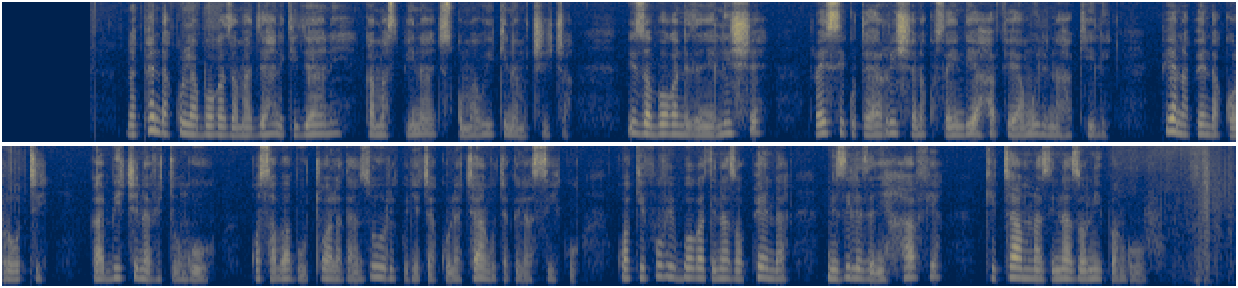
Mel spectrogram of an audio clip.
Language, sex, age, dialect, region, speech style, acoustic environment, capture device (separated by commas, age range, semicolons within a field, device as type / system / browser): Swahili, female, 35-44, Kenya - Nairobi Sheng-influenced, Kenya, happy, silence, mobile / Linux / Chrome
